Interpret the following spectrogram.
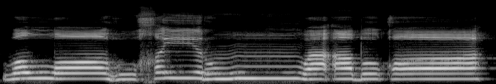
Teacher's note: बा पर कलकला, क़ाफ को मोटा पढ़ेंगे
